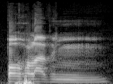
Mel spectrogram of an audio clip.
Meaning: sexual
- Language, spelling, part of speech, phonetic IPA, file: Czech, pohlavní, adjective, [ˈpoɦlavɲiː], Cs-pohlavní.ogg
